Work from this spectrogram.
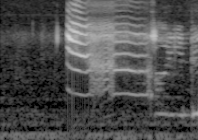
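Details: Cat meowing indoors: a single short, high-pitched meow with a bright harmonic stack, slightly falling, lasting about half a second, followed by a faint trailing squeak over a low background hum.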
